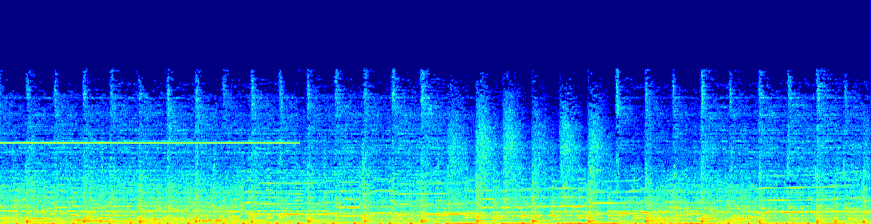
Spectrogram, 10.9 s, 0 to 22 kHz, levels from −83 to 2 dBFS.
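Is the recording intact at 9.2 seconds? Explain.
Yes, the audio is intact at 9.2 seconds, with no fault to be heard at that moment.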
